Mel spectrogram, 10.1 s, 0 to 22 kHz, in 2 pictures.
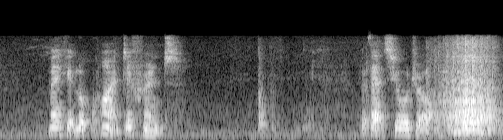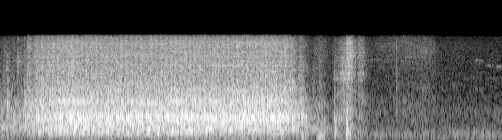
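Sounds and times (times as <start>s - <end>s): electric sewing machine stitching: 4.2s - 8.3s.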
